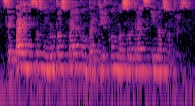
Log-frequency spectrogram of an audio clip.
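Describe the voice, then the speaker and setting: A woman's voice: on the high side, fairly even intonation, normal speed, darkish tone. Echoey, distant young southern Peruvian woman podcast host. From Juliaca, Puno, Peru. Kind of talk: scripted podcast interviewing. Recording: echoey room, distant mic, faint noise.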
